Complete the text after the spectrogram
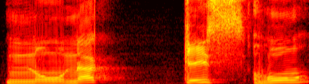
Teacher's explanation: کاف کے اوپر تشدید ہے تو کاف کو ہم نے 2 مرتبہ پڑھنا ہے، اور تشدید والے حرفوں میں ایک قسم کی سختی ہوتی ہے۔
